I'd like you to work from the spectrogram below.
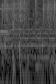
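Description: Horse hooves from the video game Twilight Princess clip-clop in a quick, faint rhythmic patter over a muffled game background.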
